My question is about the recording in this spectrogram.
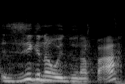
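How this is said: Signal begins with a buzzing Z sound. "no alemão acaba se traduzindo para Signal Iduna Park, o S tem o som ali de Z"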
